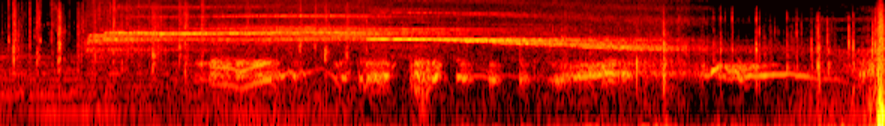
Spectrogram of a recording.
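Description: Film soundtrack sound design: a quick run of clicks, then a thin high tone that slowly falls in pitch over eerie, warbling lower sounds.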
